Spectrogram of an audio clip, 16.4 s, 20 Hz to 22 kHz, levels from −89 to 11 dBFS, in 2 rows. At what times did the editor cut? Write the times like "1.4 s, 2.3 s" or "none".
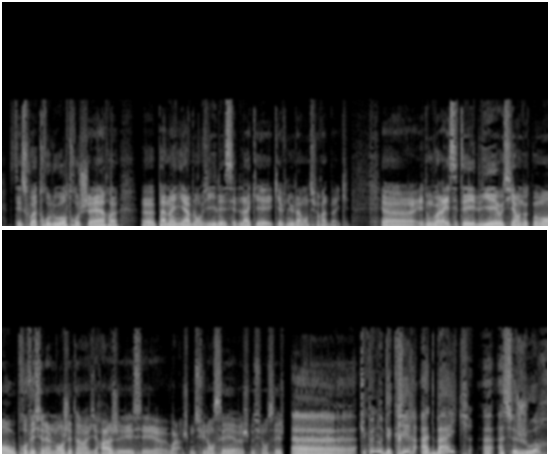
5.7 s, 12.4 s, 13.5 s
